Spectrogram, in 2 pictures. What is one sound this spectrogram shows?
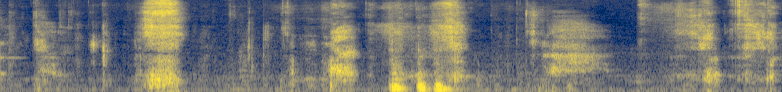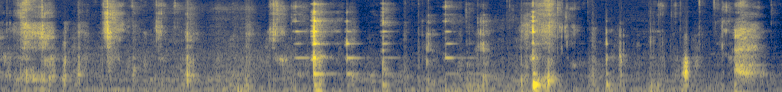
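A metal fork clinks against a glass bowl.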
